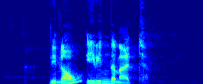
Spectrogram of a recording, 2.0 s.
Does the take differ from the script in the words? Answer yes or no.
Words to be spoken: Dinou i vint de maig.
no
